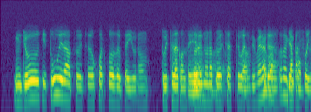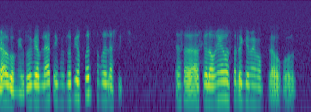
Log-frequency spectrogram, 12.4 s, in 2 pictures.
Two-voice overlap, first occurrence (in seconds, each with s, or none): 3.7 s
